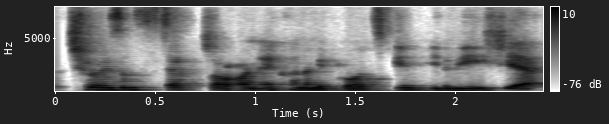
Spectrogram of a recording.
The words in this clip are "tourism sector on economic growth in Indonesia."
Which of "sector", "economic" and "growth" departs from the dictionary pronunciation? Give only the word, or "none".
growth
